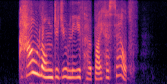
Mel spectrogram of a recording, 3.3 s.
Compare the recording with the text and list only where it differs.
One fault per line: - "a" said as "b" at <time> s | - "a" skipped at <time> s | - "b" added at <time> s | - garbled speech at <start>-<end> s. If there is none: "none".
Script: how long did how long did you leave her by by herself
- "how long did" skipped at 1.3 s
- "by" skipped at 2.0 s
